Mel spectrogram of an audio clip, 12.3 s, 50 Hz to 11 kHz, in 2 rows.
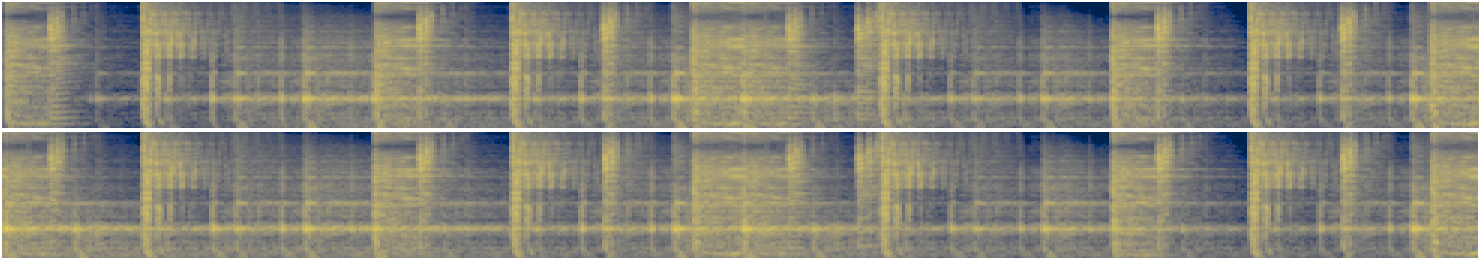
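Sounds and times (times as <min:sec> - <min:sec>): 
percussion drum loop: 0:00.0 - 0:00.9, 0:01.7 - 0:04.0, 0:04.8 - 0:07.1, 0:07.7 - 0:10.1, 0:10.8 - 0:11.9.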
